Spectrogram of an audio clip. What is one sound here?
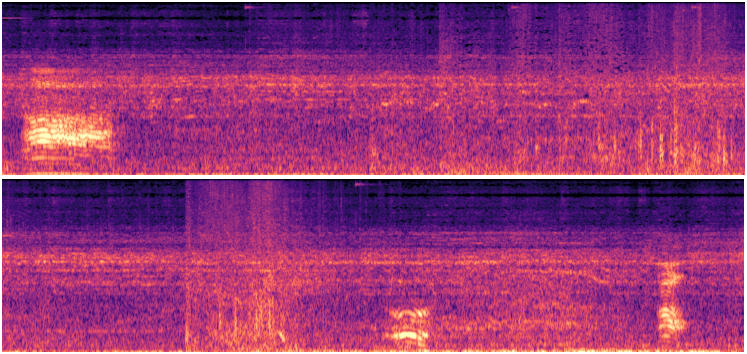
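Skis scrape and hiss steadily over snow.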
